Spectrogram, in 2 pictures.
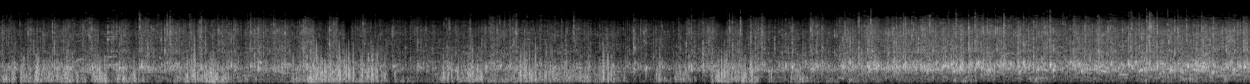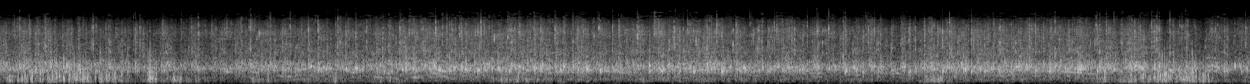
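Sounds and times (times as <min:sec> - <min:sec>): horse hooves on tarmac: 0:00.0 - 0:25.0.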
